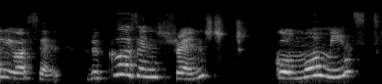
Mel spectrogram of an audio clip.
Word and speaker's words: comment: So this comment word is not comment. It is como.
